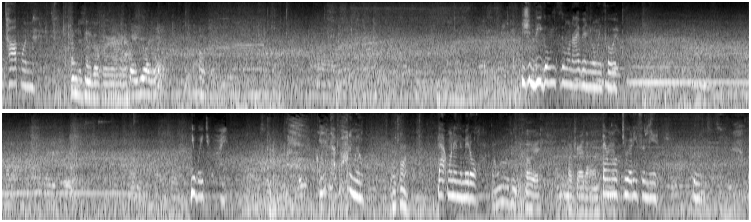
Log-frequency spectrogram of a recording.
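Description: An arcade claw machine plays a loud, cheerful tune.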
